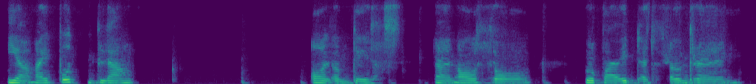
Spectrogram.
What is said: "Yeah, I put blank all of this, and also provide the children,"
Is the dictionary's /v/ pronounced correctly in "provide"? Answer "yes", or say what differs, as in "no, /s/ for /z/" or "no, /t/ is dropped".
no, /p/ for /v/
